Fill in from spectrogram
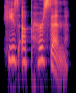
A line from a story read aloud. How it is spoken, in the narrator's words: Steve says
